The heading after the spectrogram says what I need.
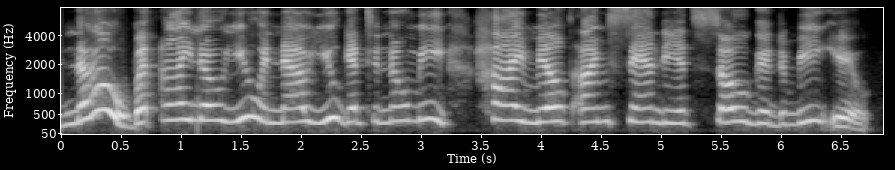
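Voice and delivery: high, eager greeting; gushing introduction. Retold or imitated. Fan introducing herself to Milton Berle, gushing.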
